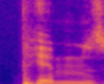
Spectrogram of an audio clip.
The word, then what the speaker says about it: PIMS: You might hear somebody refer to something called PIMS, and what PIMS means is just the way we pronounce P-I-M, which is an abbreviation for penalties in minutes.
